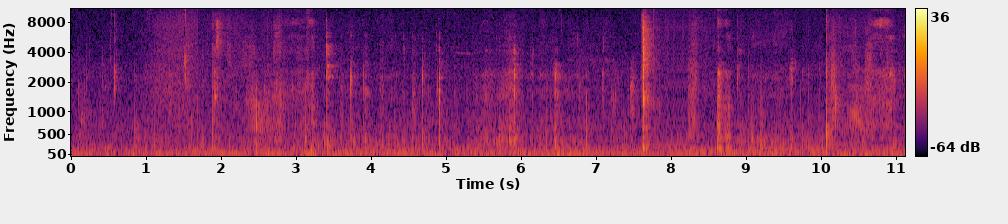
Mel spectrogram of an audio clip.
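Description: Close-miked mouth sounds of a person eating soft chocolate cake with whipped-cream frosting: wet chewing, smacks and sharp clicks at irregular moments, the loudest about seven and a half seconds in.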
